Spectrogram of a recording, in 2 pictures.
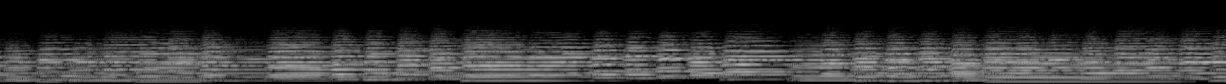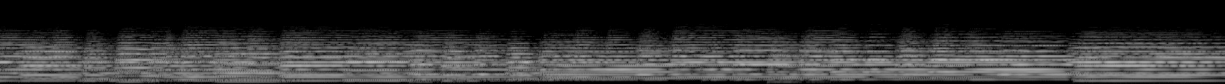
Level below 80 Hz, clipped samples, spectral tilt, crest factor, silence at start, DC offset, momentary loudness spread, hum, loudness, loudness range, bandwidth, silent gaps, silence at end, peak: -84 dBFS; under 0.1%; -5.5 dB/octave; 14 dB; 0 s; under 0.1%; 5 LU; none; -26 LUFS; 3 LU; 11.5 kHz; none; 0 s; -12 dBFS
